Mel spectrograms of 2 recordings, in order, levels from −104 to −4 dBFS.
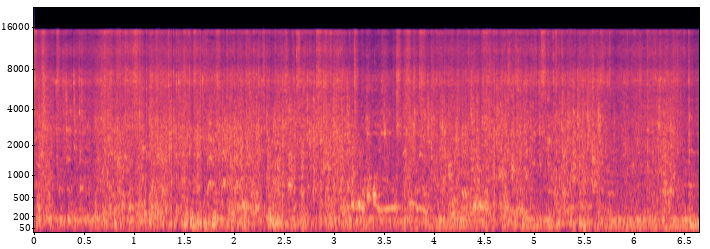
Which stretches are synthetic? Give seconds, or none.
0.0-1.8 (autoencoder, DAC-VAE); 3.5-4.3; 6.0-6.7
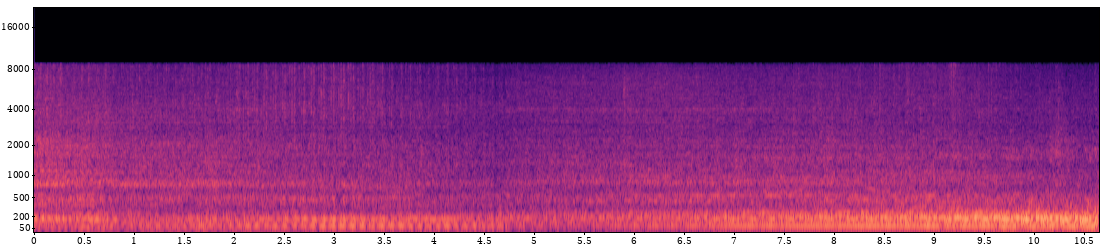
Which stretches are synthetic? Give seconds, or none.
1.9-4.8 (vocoder, BigVGAN v2); 9.7-10.7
